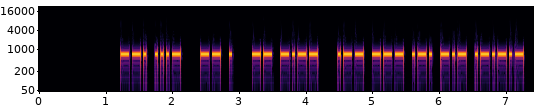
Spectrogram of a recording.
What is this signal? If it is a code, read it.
Morse code, heard as a keyed tone, about 28 wpm, 700 Hz. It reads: GV ME MY WORK.
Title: Sentences from Top 200 Words and Abbreviations 28wpm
